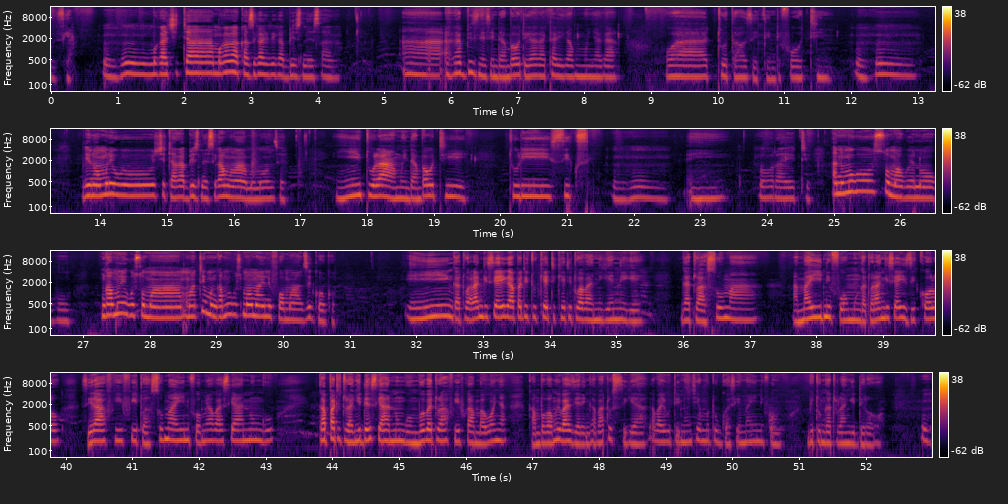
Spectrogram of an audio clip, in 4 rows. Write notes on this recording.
Eunice Mwinde interviews a member of a VSnL group in Chinonge Ward (VSnL = Village Saving and Lending). They speak in the local language, ChiTonga. The woman describes the formation of a group of 6 women in 2014. The group entertains a collective project of sewing uniforms and then also included sewing African attire from fashion fabrics. Eunice asks her to describe how they share their work in the group and the benefits the women got from their business. Eunice enquires about the training they received via Zubo workshops to built up their business. The woman describes. a recording from the radio project "Women documenting women stories" with Zubo Trust. Zubo Trust is a women’s organization in Binga Zimbabwe bringing women together for self-empowerment.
